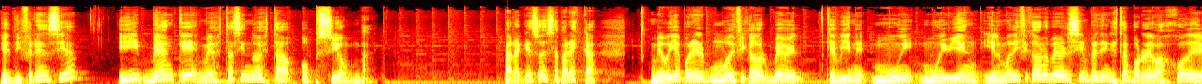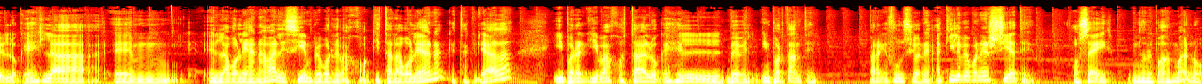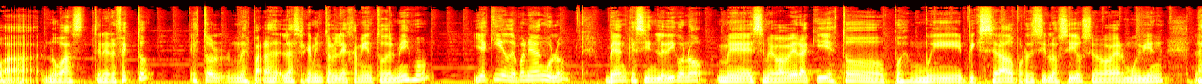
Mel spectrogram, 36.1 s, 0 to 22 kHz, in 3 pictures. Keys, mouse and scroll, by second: 0.9-4.0 middle drag, 4.0 scroll down 1, 4.2-6.2 middle drag, 6.2-9.2 drag, 10.4-13.8 scroll down 1, 15.2 scroll down 2, 15.5-17.3 scroll up 1, 17.3 scroll up 3, 17.4-21.7 scroll down 2, 21.7-28.7 drag, 21.7 scroll down 4, 29.2-30.4 drag.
